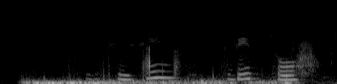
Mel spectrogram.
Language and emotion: Russian, neutral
